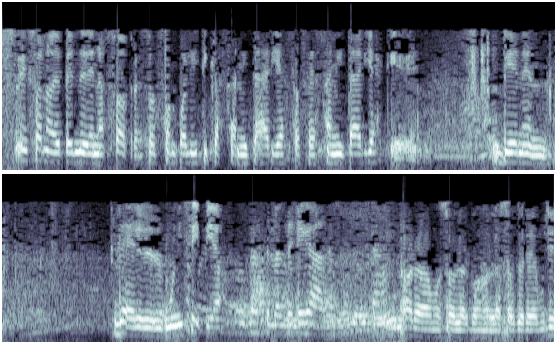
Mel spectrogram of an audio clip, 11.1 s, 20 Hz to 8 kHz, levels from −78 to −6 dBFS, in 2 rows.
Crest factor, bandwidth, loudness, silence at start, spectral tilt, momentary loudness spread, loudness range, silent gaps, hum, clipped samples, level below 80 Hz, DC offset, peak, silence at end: 12 dB; 5 kHz; -13 LUFS; 0 s; -7.5 dB/octave; 11 LU; 2 LU; none; none; under 0.1%; -44 dBFS; under 0.1%; 0 dBFS; 0 s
